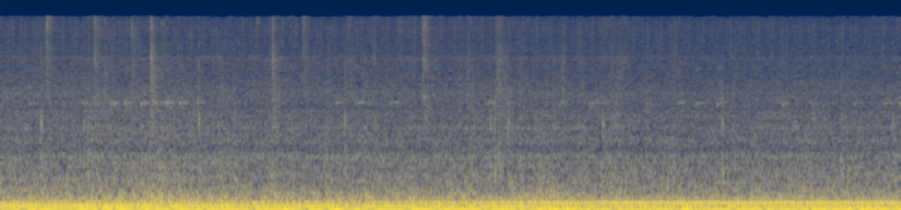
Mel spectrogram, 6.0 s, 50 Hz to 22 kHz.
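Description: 1937 Dodge panel van's engine running steadily while the van drives along, heard from the cab as a loud, even, deep drone.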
